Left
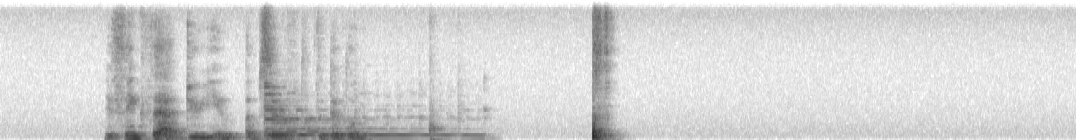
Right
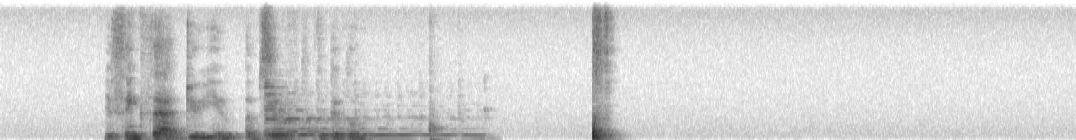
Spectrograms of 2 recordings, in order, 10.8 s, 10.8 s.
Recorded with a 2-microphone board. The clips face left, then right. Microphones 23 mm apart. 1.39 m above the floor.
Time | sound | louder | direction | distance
1.0 | a woman speaking | right 1 dB | 45° right (ahead or behind) | 1.2 m
2.6 | a guitar | even | 25° left (ahead or behind) | 1.0 m
4.3 | a whoosh | right 2 dB | 20° right (ahead or behind) | 1.0 m
5.9 | writing | right 1 dB | centre (ahead or behind) | 0.7 m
